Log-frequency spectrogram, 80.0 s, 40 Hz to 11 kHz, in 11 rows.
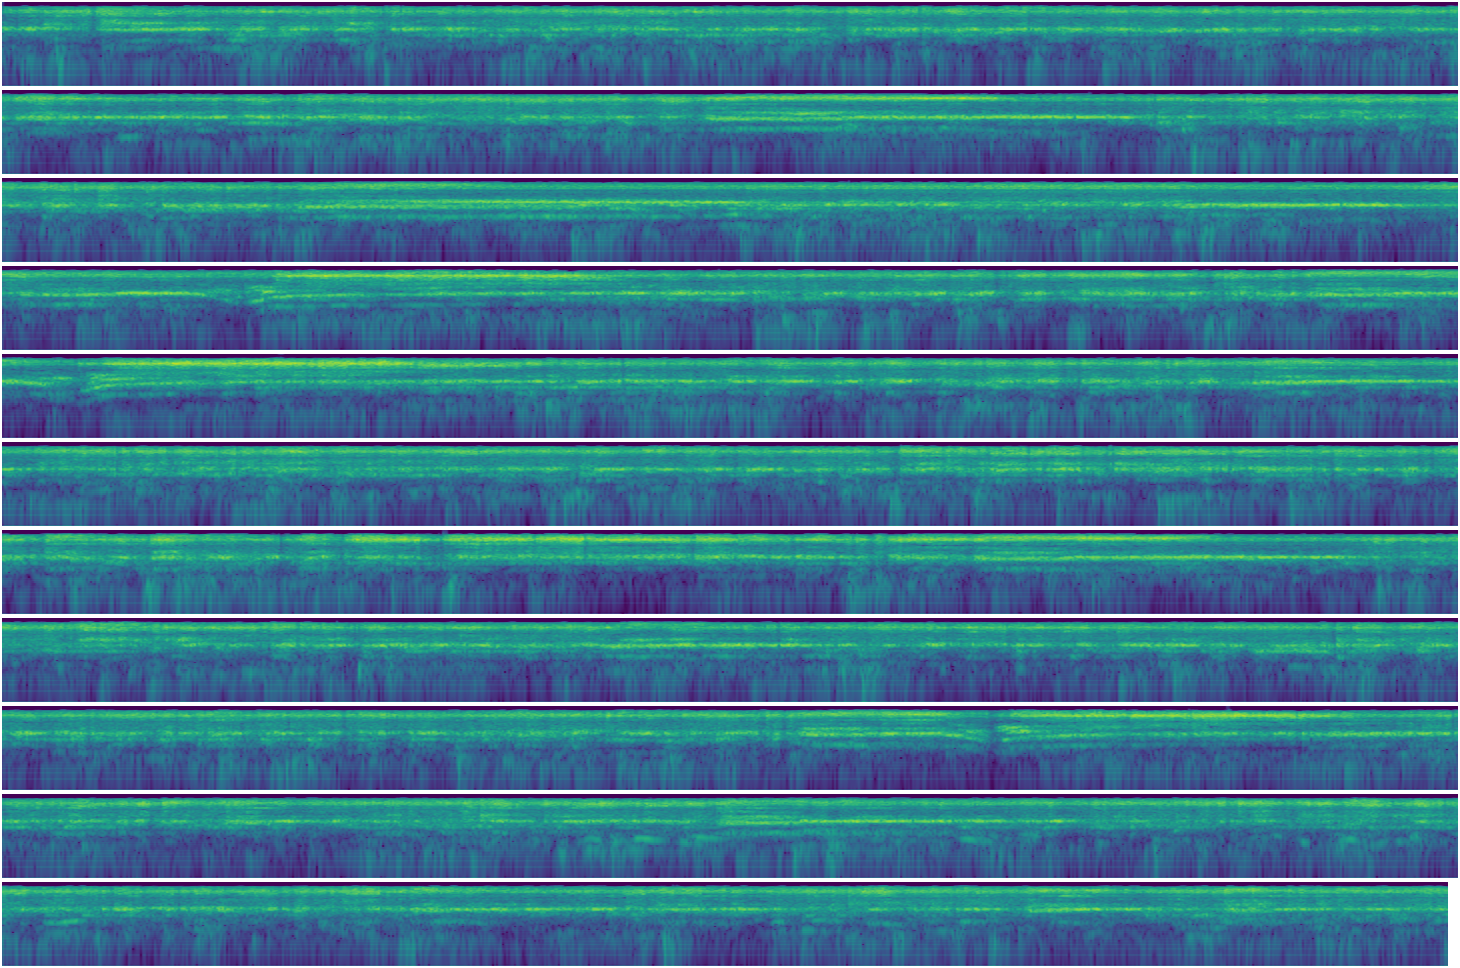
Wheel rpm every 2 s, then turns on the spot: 230, 230, 230, 230, 240, 230, 230, 230, 210, 210, 230, 190, 230, 240, 180, 220, 230, 230, 230, 230, 240, 230, 230, 230, 230, 230, 230, 230, 230, 230, 230, 200, 230, 230, 230, 230, 230, 230, 230, 220.
none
